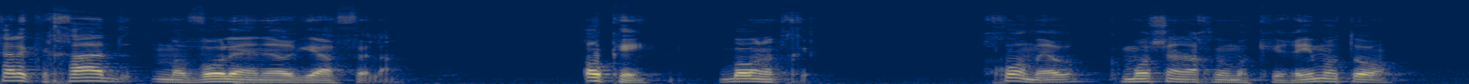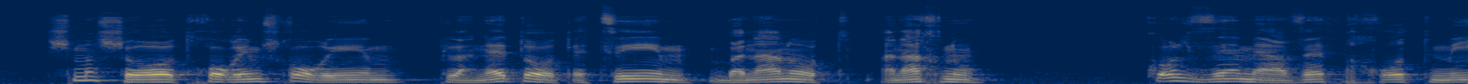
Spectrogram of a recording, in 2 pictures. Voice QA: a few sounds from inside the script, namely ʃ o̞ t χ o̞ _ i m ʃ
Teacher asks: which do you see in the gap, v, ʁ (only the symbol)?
ʁ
